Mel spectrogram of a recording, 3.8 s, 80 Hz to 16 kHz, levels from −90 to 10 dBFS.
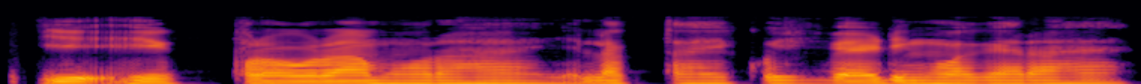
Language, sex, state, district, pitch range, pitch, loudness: Hindi, male, Uttar Pradesh, Jyotiba Phule Nagar, 120-135 Hz, 130 Hz, -16 LUFS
